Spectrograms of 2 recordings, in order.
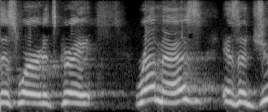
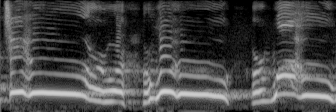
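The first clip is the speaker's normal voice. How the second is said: high, hammed-up party whoops; mock cheer sounds; 8 semitones higher, 3 dB louder, slower than usual. Shown as a demonstration. Preacher mocking a party cheer, high whoops. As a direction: whoop it up like a crowd at a game. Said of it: "It doesn't mean something like that".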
